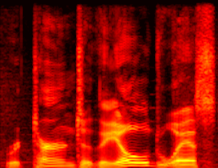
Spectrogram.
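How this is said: It is read in a put-on cowboy voice.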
